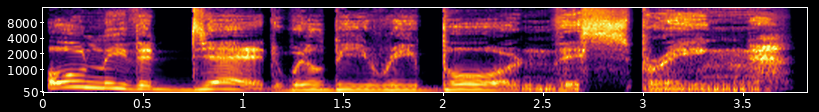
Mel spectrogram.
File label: Male Human HAPPY NOBLEGARDEN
